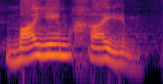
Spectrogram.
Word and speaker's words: mayim chayim: Living water in Hebrew is mayim chayim. It rhymes. And so there's this idea of God is going to restore the land.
